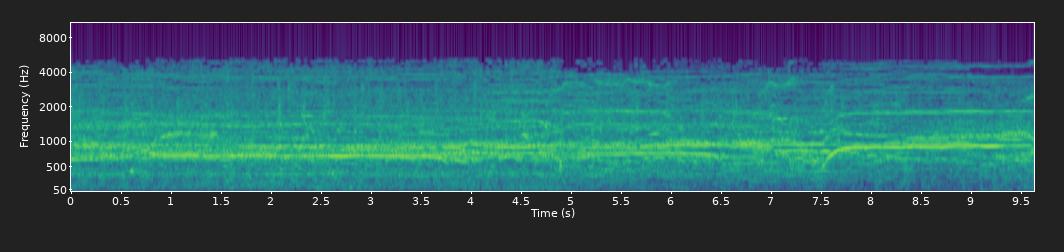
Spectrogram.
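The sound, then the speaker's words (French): A packed bar of PSG supporters cheering and shouting nonstop during a match against Inter Milan, the cries intensifying at each PSG goal: a loud, dense roar of many voices with whoops and yells rising above it throughout. “À chaque but du PSG, les cris s'intensifient.”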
